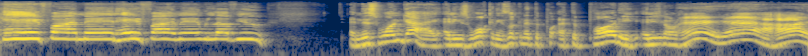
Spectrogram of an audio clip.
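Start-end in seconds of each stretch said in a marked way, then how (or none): 0.0-2.6 put-on party girls calling. Girls at the party calling to a fireman, high mock cheering. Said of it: "there's a bunch of girls out". 6.8-8.1 loud, higher, swooping show-off hello; mocked guy's voice. Prankster mocking his buddy greeting the party, put-on preening voice. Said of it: "That's how we made him talk".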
